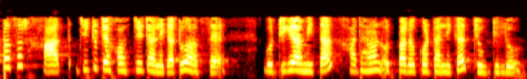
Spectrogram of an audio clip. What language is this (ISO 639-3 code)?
asm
